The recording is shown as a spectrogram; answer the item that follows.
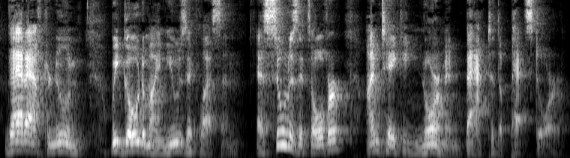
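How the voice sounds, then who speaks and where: Man, children's read-aloud, lively varied pitch, drawn-out words, dramatic pauses, roomy echo. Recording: roomy, echoing sound.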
